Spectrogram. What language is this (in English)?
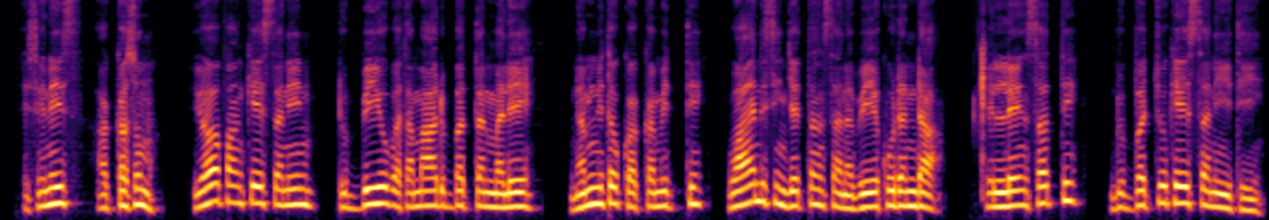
Oromo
